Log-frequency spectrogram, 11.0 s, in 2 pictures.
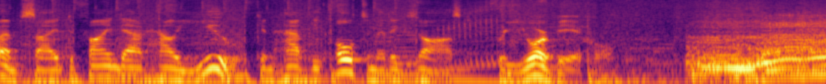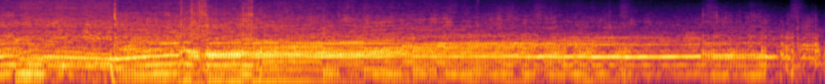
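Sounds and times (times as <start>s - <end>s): car engine at high revs: 4.6s - 11.0s.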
